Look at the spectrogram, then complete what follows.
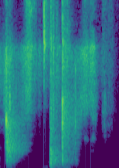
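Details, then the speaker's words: A few sharp, quick pops in close succession, typical of cracking finger knuckles, illustrating the popping sound in the joints that patients with rheumatoid arthritis report. "Những bệnh nhân này họ luôn có âm thanh nghe như lốp bốp trong khớp,..một cái gì đó như nghe như thế"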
